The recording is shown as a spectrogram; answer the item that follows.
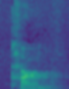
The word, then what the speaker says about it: carton: Carton. Carton. Se pronuncia, mira, car, como si no existiera la O.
